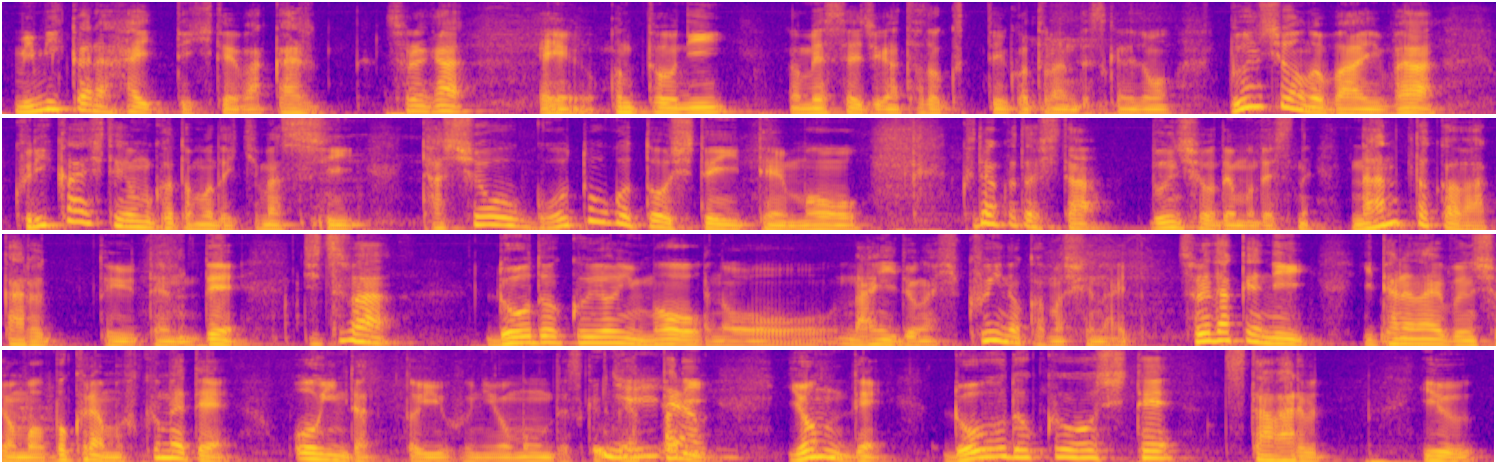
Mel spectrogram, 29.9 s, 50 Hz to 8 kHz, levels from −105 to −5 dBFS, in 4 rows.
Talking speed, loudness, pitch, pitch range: 350 characters per minute, -21 LUFS, 115 Hz, 100-150 Hz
